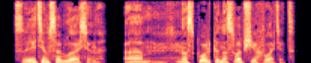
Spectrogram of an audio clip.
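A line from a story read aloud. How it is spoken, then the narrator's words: Calm question. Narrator (Russian): спокойно спросил Алекс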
